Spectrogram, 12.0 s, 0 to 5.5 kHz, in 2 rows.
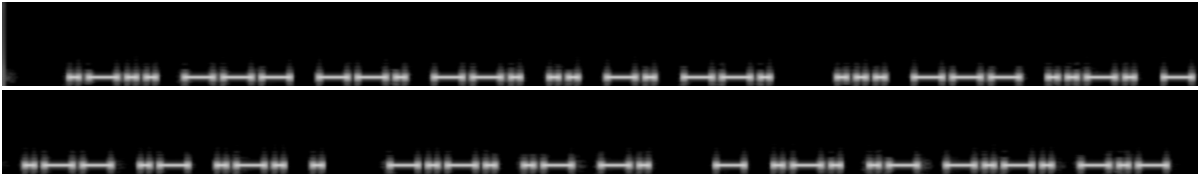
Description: Morse code, heard as a keyed tone, about 25 wpm, 600 Hz. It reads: LOGGING SOFTWARE CAN TRACK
